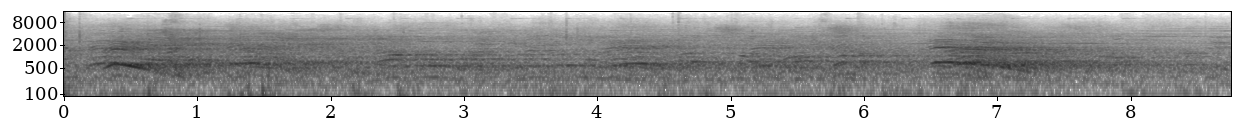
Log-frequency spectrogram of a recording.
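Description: Dull thuds of blows and footwork in a Muay Thai bout, the sharpest near the start and about two and a half seconds in, with loud shouts echoing in a large sports hall, strongest about half a second in and again near the end.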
